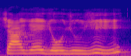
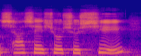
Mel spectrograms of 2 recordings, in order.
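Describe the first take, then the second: First: The syllables begin with a y sound. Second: The syllables begin with an sh sound. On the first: "스페인에서는" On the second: "아르헨티나 칠레 쪽은"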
